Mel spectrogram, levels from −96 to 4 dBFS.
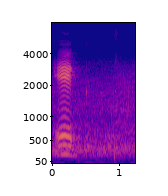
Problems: background sounds at intervals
